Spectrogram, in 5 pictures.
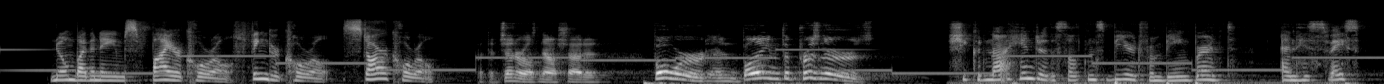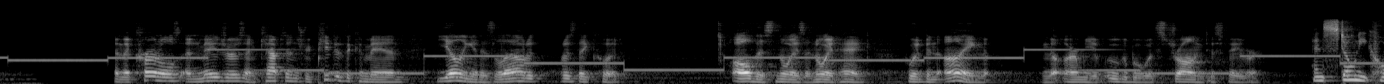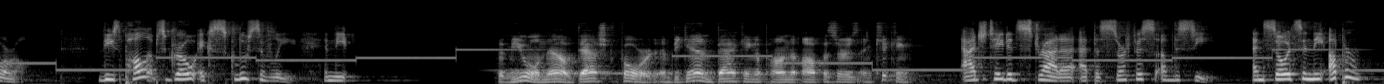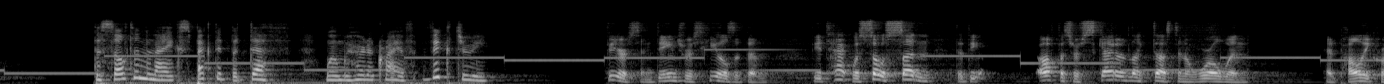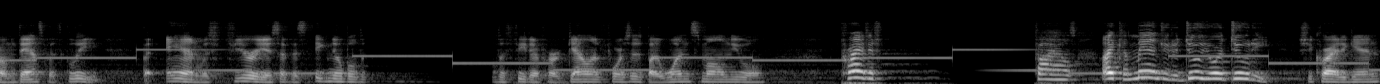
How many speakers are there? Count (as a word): three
